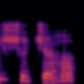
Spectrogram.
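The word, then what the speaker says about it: शुचः: Again, S with an apostrophe will be pronounced as Sh. And as I said, whenever we write C is not K. C here is pronounced as Ch. So it will be Shuchaha.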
